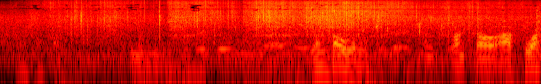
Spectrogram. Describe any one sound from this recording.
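Liquid pours into a hot wok and hisses.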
